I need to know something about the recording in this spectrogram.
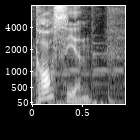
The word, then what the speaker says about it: Gaussian: I used to say gian, but now it's it's Gaussian because I watched a lot of tutorials that just called it a gossian blur. And I think that's the right way to say it.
